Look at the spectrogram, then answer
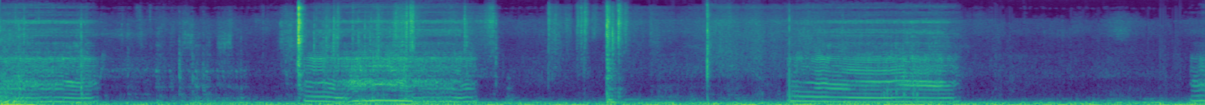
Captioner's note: snorring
